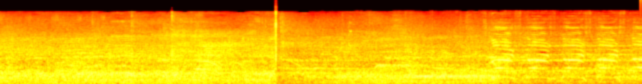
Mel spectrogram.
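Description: Wrestlers scrambling on a gym mat over a hubbub of voices from spectators and coaches. A single sharp smack comes almost three seconds in, and near the end there is a quick run of short high squeaks from wrestling shoes on the mat as the pair go down.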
